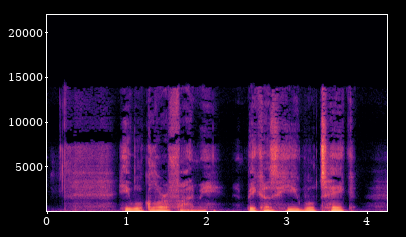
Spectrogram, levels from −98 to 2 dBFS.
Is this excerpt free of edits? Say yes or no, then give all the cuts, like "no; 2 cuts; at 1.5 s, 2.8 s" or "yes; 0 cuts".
yes; 0 cuts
